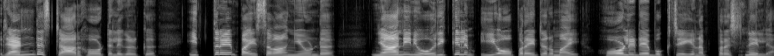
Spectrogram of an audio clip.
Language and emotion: Malayalam, angry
